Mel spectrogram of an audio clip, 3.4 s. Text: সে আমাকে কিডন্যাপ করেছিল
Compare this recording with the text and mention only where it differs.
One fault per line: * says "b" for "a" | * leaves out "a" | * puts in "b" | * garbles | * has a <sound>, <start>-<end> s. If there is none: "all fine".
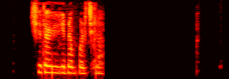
* says "তাকে" for "আমাকে"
